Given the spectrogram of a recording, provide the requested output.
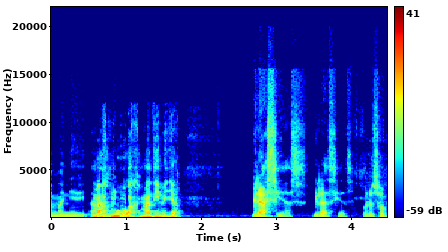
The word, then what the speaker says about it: Ahmadinejad: una cosa es atacar, pero ¿cuántos años hace que, creo que el primero fue, ¿cómo es que se pronuncia? Amanireyad, Mahmoud Ahmadinejad.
